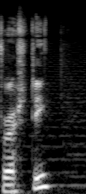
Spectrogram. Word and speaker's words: Rushdy: So, for all of our listeners, I'm joined by Alex Rushdy. Did I pronounce that correctly?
